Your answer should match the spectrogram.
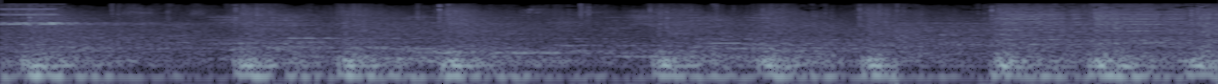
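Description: Music with a steady low thumping beat.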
